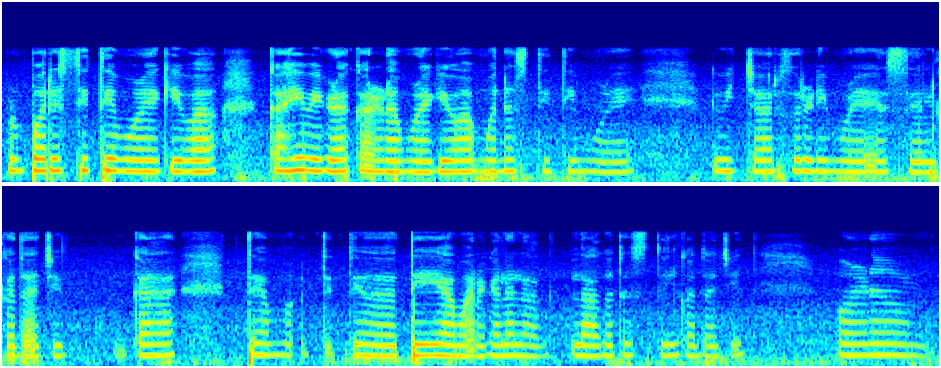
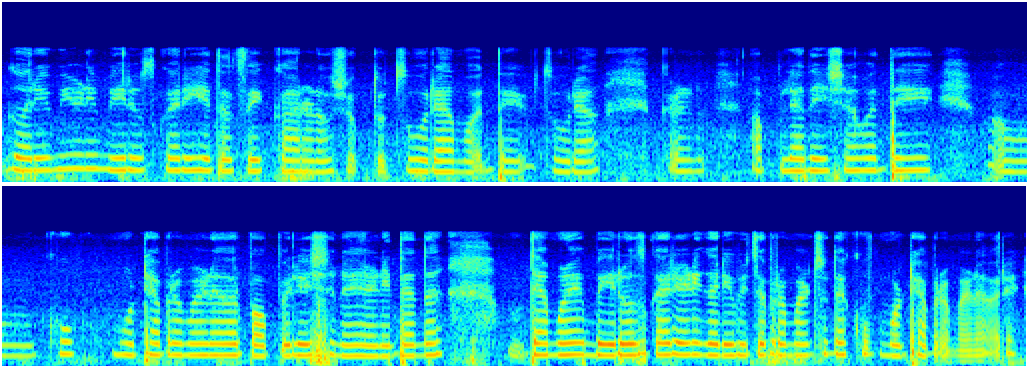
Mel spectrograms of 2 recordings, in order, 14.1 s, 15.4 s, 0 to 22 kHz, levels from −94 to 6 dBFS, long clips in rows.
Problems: constant background noise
